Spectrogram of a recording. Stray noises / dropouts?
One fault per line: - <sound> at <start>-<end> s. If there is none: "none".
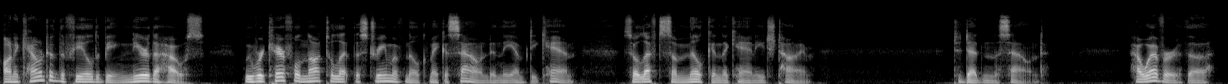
none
